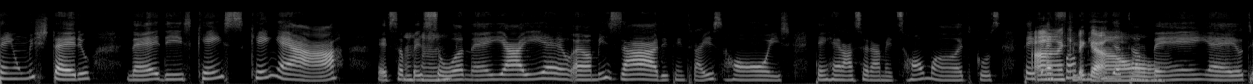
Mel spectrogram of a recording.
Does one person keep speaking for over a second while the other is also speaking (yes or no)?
yes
